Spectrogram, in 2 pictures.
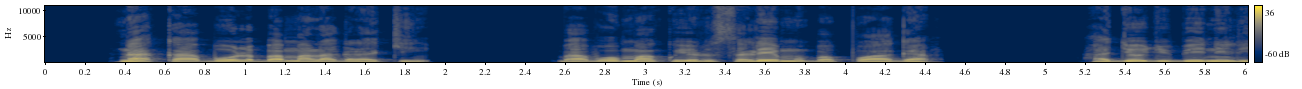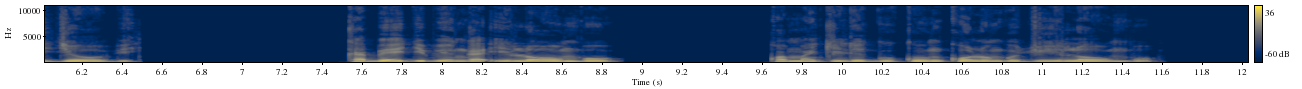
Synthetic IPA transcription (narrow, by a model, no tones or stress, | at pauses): nakaːbɔlabamalaɡalaki | babɔmakujɛlusalɛmubapwaɡa | haɟɔɟubiniliɟɔbḭ | kabɛɟubɛŋɡaʔilɔmbu | kwamakiliɡukuŋ̩kɔlɔŋɡuɟiːlɔmbṵ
